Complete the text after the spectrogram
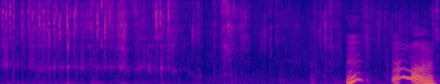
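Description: Loud, crackly crunching and rustling of someone munching a big mouthful of popcorn taken from a large handful, for about three seconds, followed by a couple of muffled voiced sounds, as if talking with a full mouth.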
